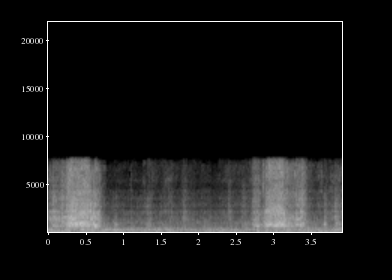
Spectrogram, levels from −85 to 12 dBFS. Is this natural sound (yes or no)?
no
